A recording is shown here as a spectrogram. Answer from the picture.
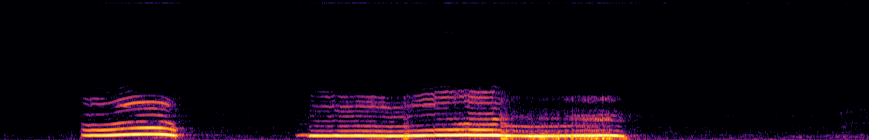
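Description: A child's high-pitched vocal imitation of a monster's cry: a short call that rises and falls, then a longer one held on one pitch.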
